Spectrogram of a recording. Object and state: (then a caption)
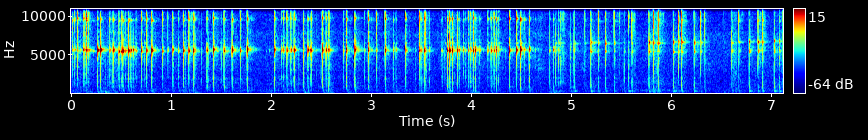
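Glass reed diffuser bottle. Long nails rapidly tap and scratch the bumpy surface of a small hobnail-textured glass reed diffuser bottle held in the hands, with wooden reeds and some liquid inside. The result is a dense run of quick, bright, dry clicks and scrapes with no low end and almost no ring, over a faint high glassy tone.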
